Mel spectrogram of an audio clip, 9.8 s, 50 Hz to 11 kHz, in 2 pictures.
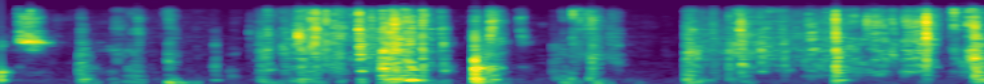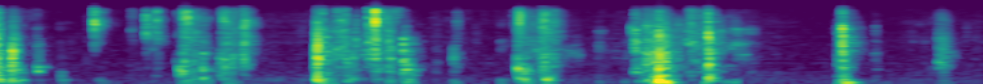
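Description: Hands opening a 2013 Bowman Sterling trading-card box: irregular crinkling and rustling of plastic wrap and cardboard packaging, broken by sharp clicks and short pauses.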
